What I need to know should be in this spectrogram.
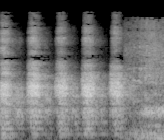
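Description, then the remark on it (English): Someone imitates a white rhino's contact call, the sound rhinos make when calling each other: five quick, breathy huffs in a steady panting rhythm, fairly loud, fading into a soft exhale at the end. “They will produce these squeals, and there's a sound they make when they're calling each other, like...”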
